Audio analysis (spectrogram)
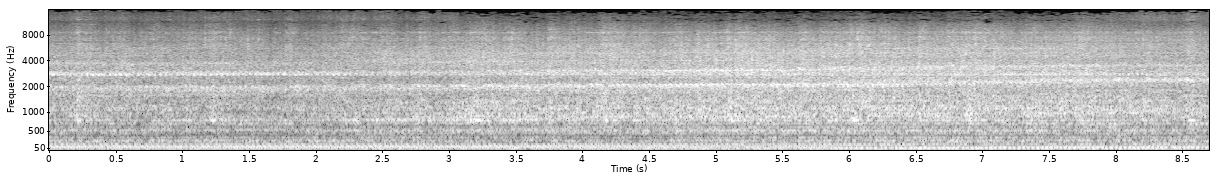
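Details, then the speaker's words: Honda Supremo motorcycle running, heard near the chain: a loud steady droning rumble with a rough metallic growl from worn chain and sprockets. The sprocket set was replaced. "mga idol papakingan natin yung ingay dito sa may bandang kadena"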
